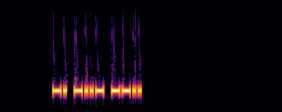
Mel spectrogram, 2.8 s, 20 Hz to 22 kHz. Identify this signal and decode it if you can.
Morse code, heard as a keyed tone, about 46 wpm, 700 Hz. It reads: NXZ
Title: USA Call Sign Postfixes - 3 Letters 45wpm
